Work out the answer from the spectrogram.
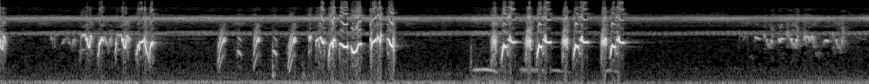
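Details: Sooty-headed bulbul lure call for trapping: scattered chirps building into two rapid bursts of twisting notes, then fading to soft distant chirps, over a continuous high thin whine.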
